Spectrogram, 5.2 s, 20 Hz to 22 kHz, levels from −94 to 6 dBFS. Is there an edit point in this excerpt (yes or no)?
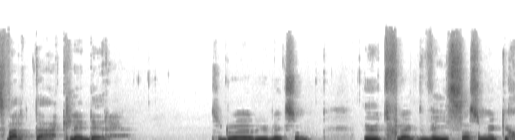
yes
